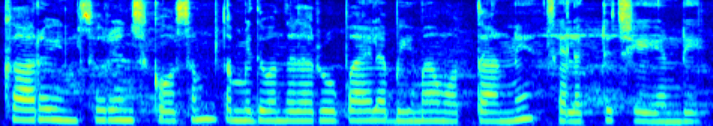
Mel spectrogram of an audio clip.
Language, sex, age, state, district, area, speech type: Telugu, female, 18-30, Telangana, Hyderabad, urban, read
